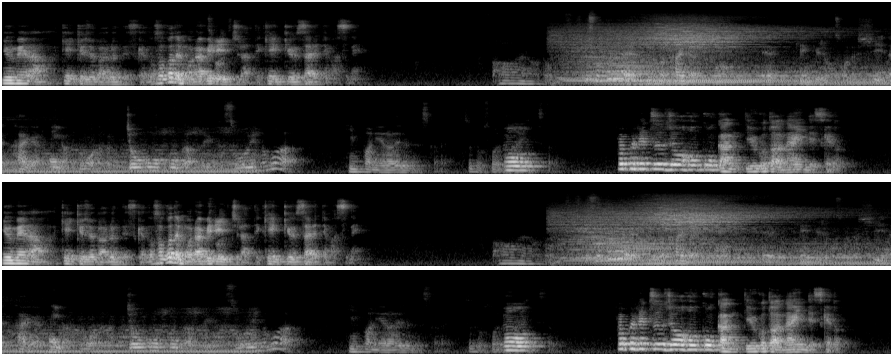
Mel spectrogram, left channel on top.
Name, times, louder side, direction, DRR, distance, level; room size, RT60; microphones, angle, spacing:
voice 1, 0.0-3.6 9.4-9.5 13.9-14.2 15.0-17.3, right 2 dB, 55° right, 2 dB, 0.6 m, -19 dB
voice 2, 4.9-7.3 7.6-11.8 12.4-13.1 13.6-14.2, left 1 dB, 30° left, 4 dB, 0.3 m, -29 dB
sound 1, 5.4-11.4, left 1 dB, 35° right, 0.9 m, -29 dB
2.5 x 2.0 x 2.6 m, 0.43 s
head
